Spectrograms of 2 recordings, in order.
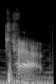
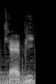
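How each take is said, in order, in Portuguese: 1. É dita com pronúncia inglesa. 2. É dita com sotaque do português brasileiro. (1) "tipo cap" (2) "O brasileiro quer falar cap"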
